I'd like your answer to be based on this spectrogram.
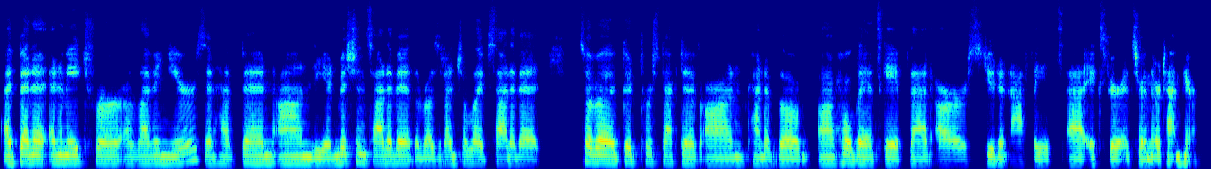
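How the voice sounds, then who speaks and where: A woman's voice: a bass voice, level tone, brisk, no echo, muffled recording. Woman coach on a video call webinar, earnest and upbeat, very dry close sound. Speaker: girls basketball coach and associate dean. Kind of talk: webinar panel talk.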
